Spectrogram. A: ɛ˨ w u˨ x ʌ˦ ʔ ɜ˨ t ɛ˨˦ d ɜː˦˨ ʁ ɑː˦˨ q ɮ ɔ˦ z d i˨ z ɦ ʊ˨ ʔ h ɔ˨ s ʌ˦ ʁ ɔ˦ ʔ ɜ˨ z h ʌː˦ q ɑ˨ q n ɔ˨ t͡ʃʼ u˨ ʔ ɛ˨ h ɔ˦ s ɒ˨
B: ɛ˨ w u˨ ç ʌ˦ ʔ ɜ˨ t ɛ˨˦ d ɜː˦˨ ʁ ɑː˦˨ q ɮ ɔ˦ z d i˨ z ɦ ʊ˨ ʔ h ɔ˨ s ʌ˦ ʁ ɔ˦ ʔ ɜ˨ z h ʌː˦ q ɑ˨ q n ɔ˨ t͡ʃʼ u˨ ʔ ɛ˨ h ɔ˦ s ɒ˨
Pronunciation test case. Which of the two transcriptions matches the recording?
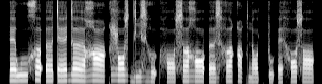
A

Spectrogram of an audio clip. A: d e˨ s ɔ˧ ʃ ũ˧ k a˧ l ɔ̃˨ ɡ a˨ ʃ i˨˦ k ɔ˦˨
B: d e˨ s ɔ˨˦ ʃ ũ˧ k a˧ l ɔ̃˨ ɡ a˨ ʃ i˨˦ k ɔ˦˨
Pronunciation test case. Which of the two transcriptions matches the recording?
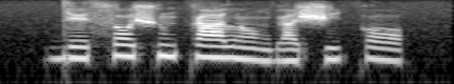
A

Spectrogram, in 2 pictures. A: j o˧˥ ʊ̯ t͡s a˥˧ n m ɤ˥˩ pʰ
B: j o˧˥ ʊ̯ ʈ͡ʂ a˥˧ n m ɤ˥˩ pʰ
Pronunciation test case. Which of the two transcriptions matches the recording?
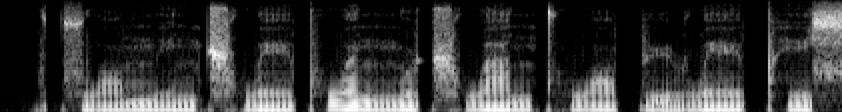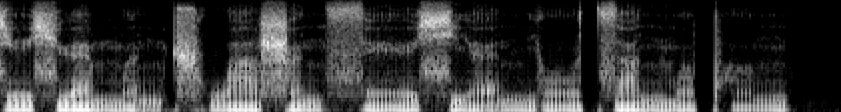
A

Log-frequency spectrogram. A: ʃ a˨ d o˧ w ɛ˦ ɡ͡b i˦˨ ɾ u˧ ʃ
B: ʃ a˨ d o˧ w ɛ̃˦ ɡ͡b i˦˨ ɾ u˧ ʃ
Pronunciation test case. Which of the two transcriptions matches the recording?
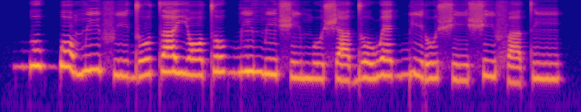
A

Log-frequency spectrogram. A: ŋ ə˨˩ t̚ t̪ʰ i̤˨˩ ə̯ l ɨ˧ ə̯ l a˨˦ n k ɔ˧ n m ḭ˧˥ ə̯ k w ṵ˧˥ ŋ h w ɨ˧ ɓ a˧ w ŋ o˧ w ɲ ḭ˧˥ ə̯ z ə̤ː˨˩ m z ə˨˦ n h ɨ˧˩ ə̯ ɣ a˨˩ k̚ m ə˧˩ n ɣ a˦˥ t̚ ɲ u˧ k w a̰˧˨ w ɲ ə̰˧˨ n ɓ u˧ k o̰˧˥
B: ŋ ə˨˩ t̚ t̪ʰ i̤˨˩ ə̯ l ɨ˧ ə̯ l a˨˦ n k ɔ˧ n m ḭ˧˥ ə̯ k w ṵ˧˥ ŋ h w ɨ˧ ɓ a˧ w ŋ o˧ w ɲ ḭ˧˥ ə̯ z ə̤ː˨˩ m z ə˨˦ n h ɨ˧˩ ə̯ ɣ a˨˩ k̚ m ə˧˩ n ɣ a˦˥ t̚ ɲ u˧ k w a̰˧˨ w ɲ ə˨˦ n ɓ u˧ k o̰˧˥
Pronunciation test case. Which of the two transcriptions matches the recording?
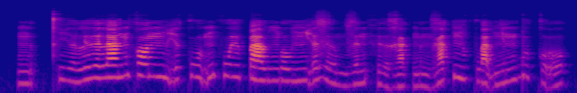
B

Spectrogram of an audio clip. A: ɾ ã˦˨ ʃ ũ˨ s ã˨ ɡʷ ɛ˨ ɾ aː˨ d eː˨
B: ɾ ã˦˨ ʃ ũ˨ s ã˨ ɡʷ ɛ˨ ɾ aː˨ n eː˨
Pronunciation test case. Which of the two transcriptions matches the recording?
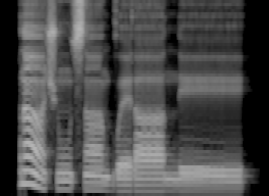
B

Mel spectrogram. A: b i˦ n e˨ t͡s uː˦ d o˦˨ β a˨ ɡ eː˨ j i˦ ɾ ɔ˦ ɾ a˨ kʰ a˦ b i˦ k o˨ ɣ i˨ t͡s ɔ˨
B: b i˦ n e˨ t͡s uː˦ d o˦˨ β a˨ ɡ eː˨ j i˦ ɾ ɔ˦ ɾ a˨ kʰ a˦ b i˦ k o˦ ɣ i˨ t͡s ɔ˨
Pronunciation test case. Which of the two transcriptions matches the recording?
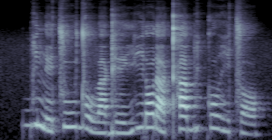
B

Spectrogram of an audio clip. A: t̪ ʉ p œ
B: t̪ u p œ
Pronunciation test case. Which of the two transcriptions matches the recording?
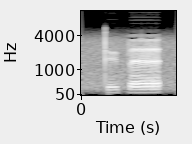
A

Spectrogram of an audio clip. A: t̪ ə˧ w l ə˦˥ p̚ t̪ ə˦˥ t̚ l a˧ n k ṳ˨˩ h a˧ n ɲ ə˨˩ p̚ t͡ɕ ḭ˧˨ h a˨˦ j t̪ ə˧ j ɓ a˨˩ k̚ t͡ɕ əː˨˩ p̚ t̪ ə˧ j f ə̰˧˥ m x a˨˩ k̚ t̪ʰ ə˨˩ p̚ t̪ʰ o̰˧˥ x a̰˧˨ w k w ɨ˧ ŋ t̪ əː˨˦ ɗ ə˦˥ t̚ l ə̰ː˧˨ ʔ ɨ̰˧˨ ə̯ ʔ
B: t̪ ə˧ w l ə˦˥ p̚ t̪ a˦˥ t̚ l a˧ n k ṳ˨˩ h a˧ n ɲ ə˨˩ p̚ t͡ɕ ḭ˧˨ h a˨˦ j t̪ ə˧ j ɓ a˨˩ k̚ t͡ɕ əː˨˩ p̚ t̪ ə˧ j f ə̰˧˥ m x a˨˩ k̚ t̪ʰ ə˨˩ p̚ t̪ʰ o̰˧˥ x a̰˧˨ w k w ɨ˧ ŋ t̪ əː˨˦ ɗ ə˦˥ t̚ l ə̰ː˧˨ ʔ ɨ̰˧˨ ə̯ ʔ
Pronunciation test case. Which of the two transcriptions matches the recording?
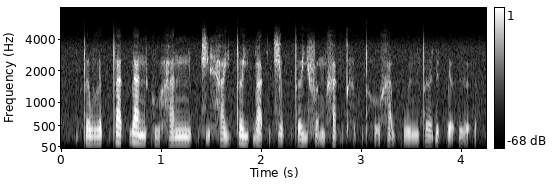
B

